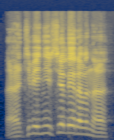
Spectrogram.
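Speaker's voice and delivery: high-pitched snide retort. A narrator's reading. Girl brushes off the captive's question, snide. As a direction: toss it back in a high, needling voice. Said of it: "съязвила девка".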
